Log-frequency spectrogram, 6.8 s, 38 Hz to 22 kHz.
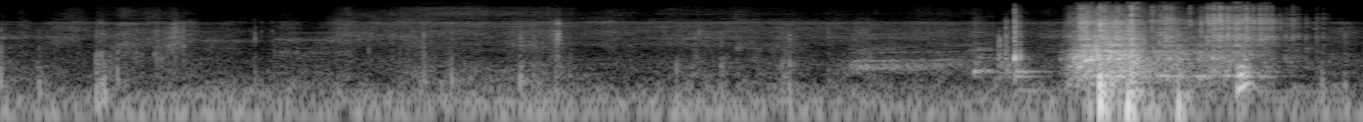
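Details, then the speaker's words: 1970s Briggs & Stratton 4hp engine cranked after the spark plug was refitted; mostly quiet cranking, then one brief loud sputter as it fires once and dies. Owner suspects compression is still too low: hard starting. "let me see if it'll if it'll try to even start joke right here I I think the compression is still too low to fire"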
